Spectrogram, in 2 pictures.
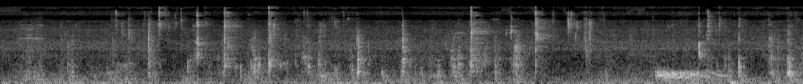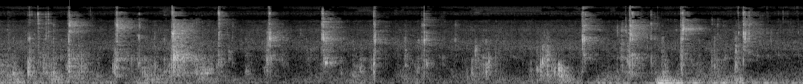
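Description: Close-up eating sounds from chewing skewered meatballs: many quick wet smacks and clicks of the mouth, with a brief low hum about seven seconds in.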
